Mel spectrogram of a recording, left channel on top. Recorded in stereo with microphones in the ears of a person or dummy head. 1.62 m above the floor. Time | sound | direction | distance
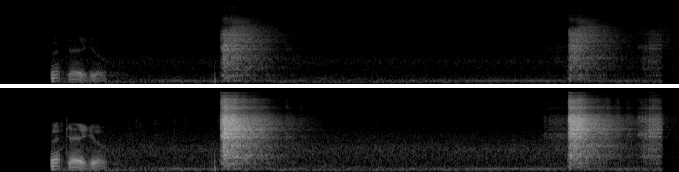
0.5 | a rattle | 30° right (ahead or behind) | 0.5 m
